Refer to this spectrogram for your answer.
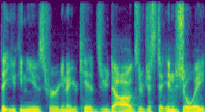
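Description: A man with an American accent speaks very fast at a fairly low pitch. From Texas. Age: 30s. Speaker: horticulture lecturer and podcast host. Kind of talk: casual interview.

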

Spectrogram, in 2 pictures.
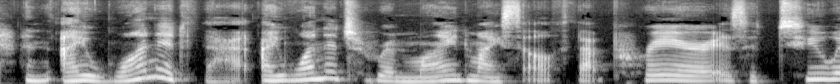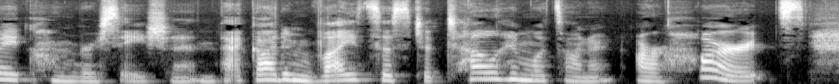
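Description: A somewhat breathy woman with an American accent talks at a moderate pace with ordinary pitch variation, in a dry, close sound with no echo on a very clean recording with a silent background. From Romania, raised as American missionary kid. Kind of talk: radio interview.

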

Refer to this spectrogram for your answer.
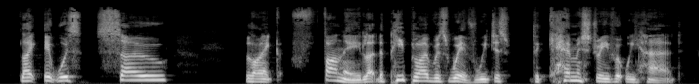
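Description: A man with a British accent speaks at a fairly high pitch with very wide pitch swings. The recording is very clean, dry and close, with no echo and a silent background. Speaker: freelance audio and video editor, podcaster. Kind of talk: casual interview chat.

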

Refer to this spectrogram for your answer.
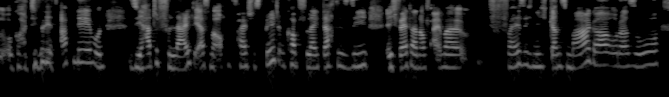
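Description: A woman's fairly high, somewhat breathy voice at a moderate pace, with fairly even intonation and a dry, close sound with no echo against a quiet background. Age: 20s. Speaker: social media food influencer. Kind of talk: interview.

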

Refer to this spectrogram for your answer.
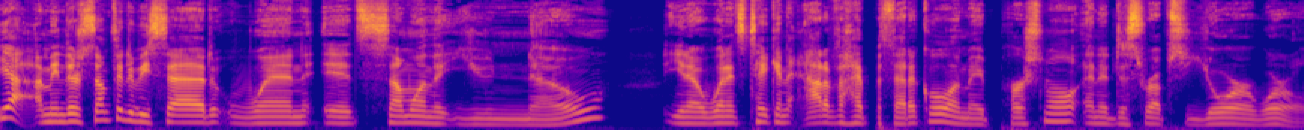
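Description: A man speaks in a normal speaking voice, fairly high in pitch, with ordinary pitch variation, at a moderate pace and with hardly any pauses. The recording is very clean, with a silent background. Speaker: podcast co-host. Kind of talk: casual chat.

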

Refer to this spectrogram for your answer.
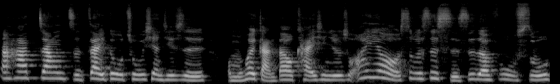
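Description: This woman's voice is fairly high in pitch. Her tone is bright and sharp. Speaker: podcast co-host. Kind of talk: casual chat.

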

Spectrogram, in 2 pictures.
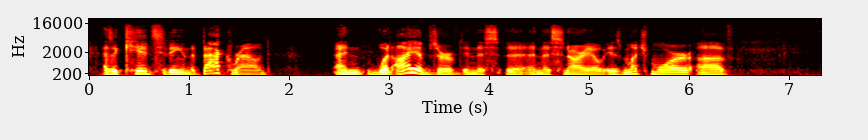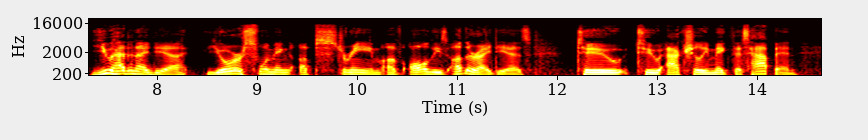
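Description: A man's normal speaking voice, fairly high in pitch, with an American accent, moderate pace and ordinary pitch variation, against a quiet background. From Cupertino, California. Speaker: entrepreneur. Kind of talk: interview.

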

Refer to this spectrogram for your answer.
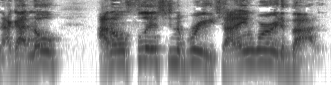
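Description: A loud, high-pitched man's voice with a bright, sharp, animated tone and an American accent. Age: 50s. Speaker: former Navy SEAL and survival show guest. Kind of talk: casual interview chat with heavy profanity. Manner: loud, profane, animated.

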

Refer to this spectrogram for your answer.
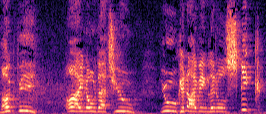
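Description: In a raspy, put-on character voice, a man speaks very slowly over clear background noise. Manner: angry, scornful, cackling.

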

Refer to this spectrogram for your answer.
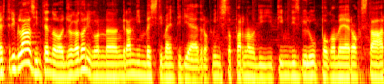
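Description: A man talks at a fairly quick pace at a medium pitch, with music playing in the background. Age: 20s. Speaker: game developer and teacher. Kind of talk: interview. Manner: halting.

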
